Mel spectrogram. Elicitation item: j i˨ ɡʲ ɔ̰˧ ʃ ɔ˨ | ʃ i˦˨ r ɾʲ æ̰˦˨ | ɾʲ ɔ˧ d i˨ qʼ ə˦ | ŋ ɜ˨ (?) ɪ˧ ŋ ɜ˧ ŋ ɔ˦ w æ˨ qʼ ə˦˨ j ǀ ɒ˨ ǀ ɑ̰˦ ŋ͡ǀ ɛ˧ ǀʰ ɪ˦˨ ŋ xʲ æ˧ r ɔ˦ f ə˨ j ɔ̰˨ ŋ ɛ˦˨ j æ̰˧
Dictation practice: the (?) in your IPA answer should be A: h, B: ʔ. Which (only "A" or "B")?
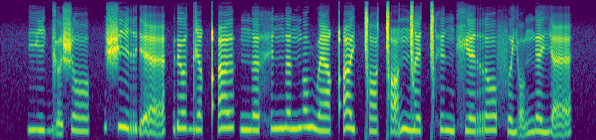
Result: A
